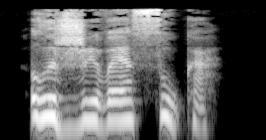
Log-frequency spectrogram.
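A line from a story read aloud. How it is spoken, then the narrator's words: Enemy roaring. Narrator (Russian): взревел враг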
